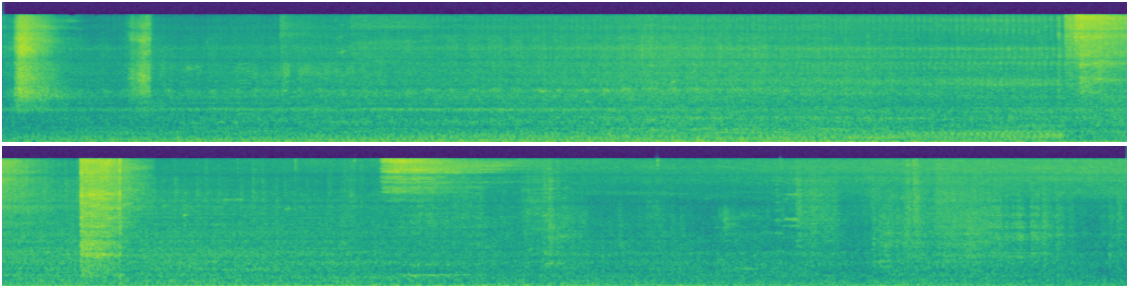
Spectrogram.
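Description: A train passing close by: a continuous low rumble of wheels and cars on the rails that swells through the middle and eases off toward the end, with a few short sharp clanks, the strongest about fifteen seconds in.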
